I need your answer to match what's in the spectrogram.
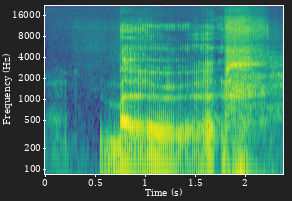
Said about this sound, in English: Nice. That was my best burp of the year so far.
